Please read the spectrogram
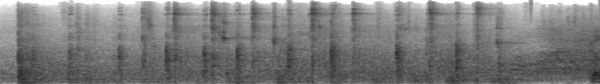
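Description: Table tennis rally: a celluloid-type ball clicks sharply off the bats and the table about two to three times a second, over crowd noise in a large hall. The crowd noise rises near the end as the rally finishes.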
